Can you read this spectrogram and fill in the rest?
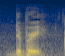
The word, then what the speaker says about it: debris: You don't pronounce the S? – Don't. – Debris? Is that Mardi Gras? – Don't ever put the S at in the debris.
